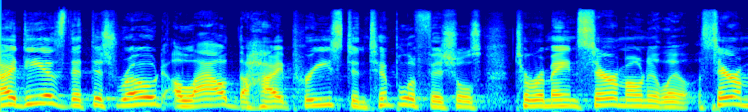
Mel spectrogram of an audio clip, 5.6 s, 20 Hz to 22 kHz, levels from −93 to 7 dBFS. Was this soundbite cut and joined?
no; 0 cuts

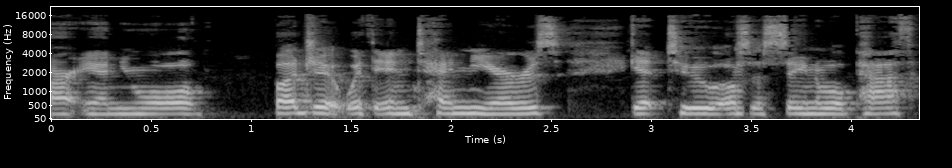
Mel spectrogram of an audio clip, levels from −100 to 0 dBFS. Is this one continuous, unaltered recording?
no; 2 cuts; at 2.9 s, 3.4 s

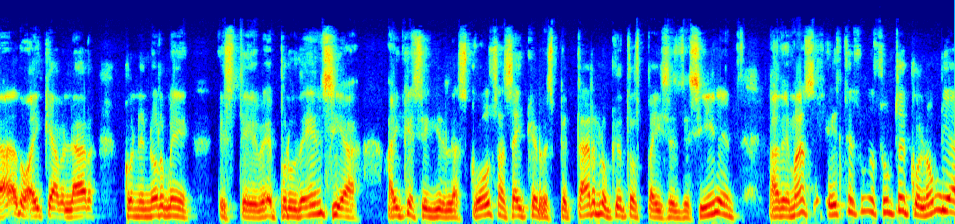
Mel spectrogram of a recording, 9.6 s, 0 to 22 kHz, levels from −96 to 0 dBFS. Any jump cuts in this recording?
no; 0 cuts

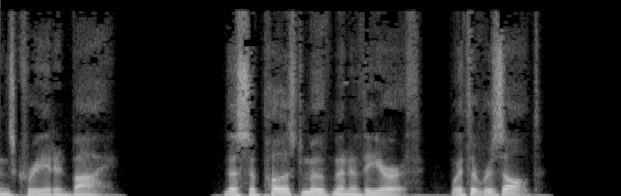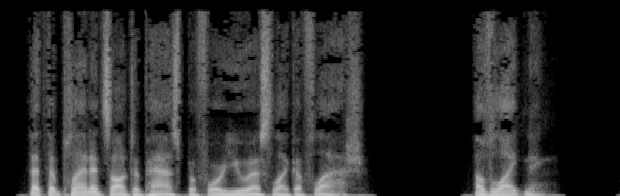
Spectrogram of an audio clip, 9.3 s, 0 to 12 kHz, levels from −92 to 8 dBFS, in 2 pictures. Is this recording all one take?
yes; 0 cuts

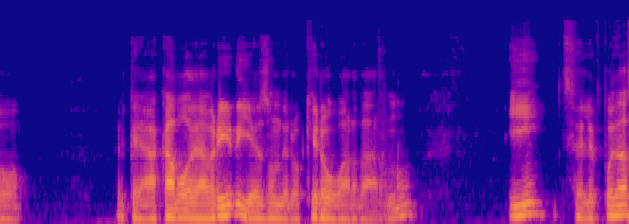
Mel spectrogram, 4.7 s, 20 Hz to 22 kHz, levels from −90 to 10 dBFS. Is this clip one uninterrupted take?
yes; 0 cuts

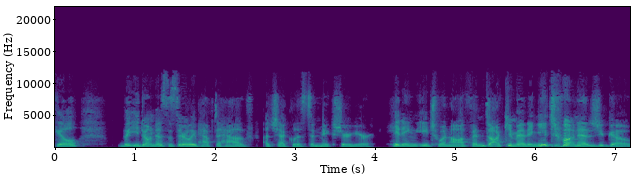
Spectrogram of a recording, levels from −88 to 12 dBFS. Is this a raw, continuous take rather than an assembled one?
no; 3 cuts; at 1.8 s, 2.5 s, 4.1 s

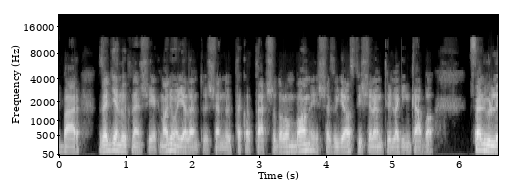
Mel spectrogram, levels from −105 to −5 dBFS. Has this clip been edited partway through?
no; 0 cuts

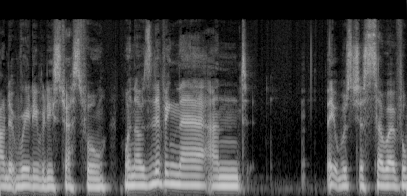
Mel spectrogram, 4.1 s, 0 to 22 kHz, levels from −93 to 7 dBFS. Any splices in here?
yes; 1 cut; at 1.1 s

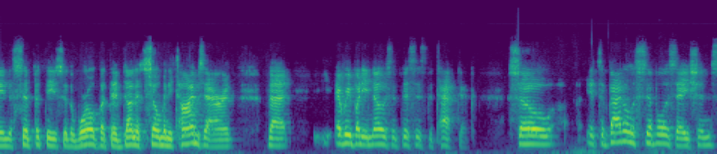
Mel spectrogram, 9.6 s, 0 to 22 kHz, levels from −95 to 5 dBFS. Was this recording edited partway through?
no; 0 cuts

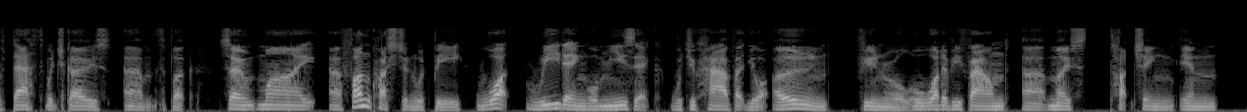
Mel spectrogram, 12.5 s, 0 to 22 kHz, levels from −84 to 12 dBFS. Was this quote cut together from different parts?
yes; 3 cuts; at 1.6 s, 4.7 s, 10.2 s

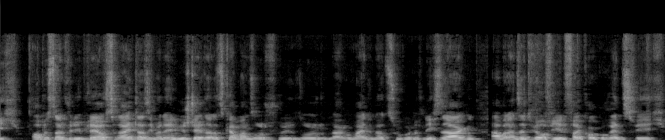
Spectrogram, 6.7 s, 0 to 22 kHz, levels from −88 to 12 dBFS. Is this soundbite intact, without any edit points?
no; 1 cut; at 4.9 s

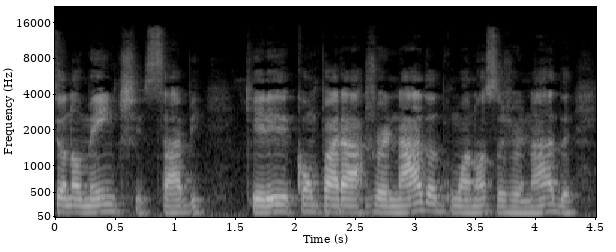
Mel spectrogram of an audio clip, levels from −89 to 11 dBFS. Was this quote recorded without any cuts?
no; 2 cuts; at 2.6 s, 3.2 s

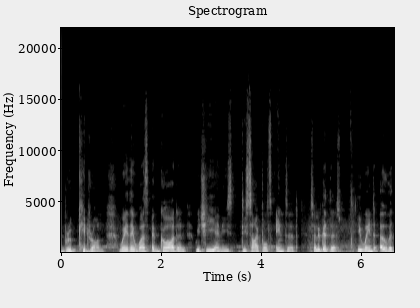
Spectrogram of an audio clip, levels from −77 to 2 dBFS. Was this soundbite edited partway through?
yes; 2 cuts; at 3.5 s, 4.8 s

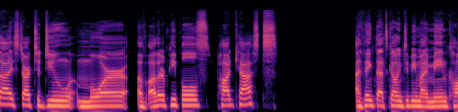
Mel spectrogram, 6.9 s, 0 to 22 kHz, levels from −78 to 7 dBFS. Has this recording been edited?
yes; 1 cut; at 1.9 s

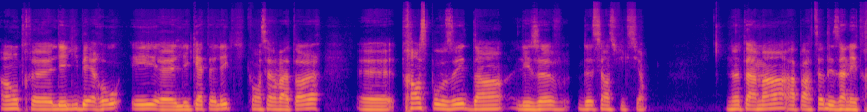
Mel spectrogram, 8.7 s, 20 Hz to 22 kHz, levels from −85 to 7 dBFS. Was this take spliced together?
no; 0 cuts

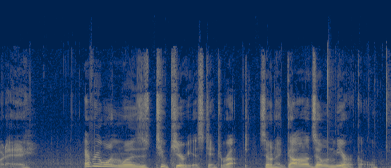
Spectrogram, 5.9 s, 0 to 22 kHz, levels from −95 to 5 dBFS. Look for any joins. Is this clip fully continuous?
no; 1 cut; at 3.8 s

